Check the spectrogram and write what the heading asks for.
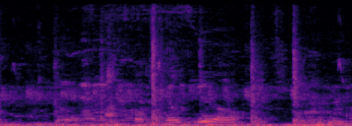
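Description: Faint distant voices over a low, steady background rumble.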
